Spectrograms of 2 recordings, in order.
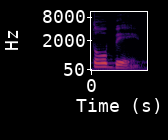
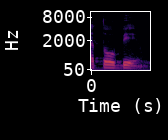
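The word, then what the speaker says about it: טוב: kata baik di situ bahasa Ibrani bilang tobe tulisannya t o b bacanya tobe Nah apakah tobe atau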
